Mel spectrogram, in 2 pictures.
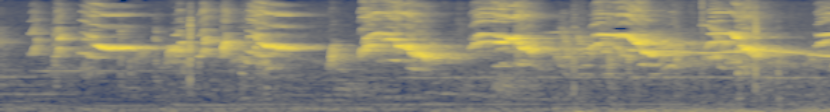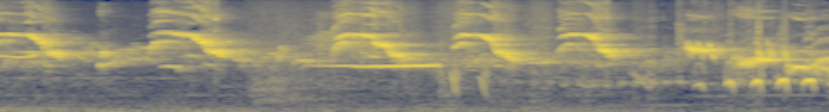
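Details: Long forest-style contest song of a white-rumped shama, tail-flicking on its perch: quick repeated chirping phrases at a steady pace, each note swooping downward, building to a rapid series of short notes at the end.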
